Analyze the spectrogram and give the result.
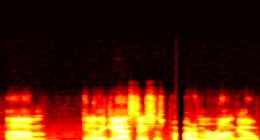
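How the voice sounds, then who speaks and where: Speaking at an extremely low pitch, a slot vlogger delivers his live monthly recap briskly and with a sharp tone. He is recovering from a cold and rambles chattily outdoors near a freeway, frequently starting over. The sound is a bit dull, with faint traffic from the freeway.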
